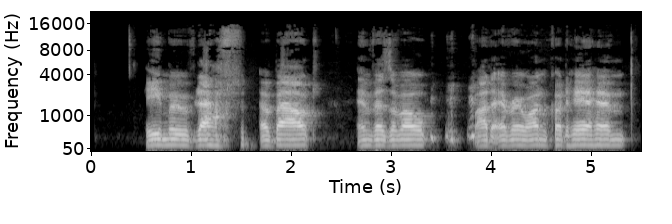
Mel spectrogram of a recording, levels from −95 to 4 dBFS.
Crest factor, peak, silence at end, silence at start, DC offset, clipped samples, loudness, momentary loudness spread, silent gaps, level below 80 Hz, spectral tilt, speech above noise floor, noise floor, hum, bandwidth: 20 dB; 0 dBFS; 0.15 s; 0.55 s; under 0.1%; under 0.1%; -18 LUFS; 13 LU; none; -62 dBFS; -4.5 dB/octave; 34 dB; -53 dBFS; none; 16 kHz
